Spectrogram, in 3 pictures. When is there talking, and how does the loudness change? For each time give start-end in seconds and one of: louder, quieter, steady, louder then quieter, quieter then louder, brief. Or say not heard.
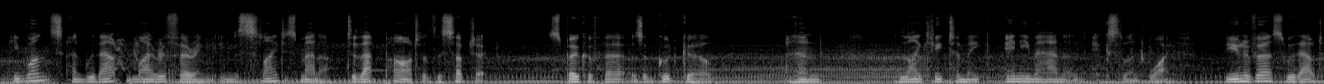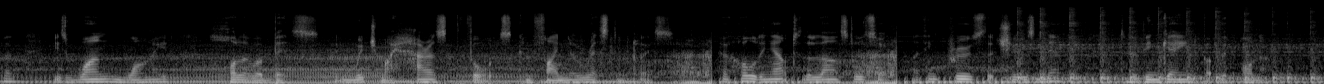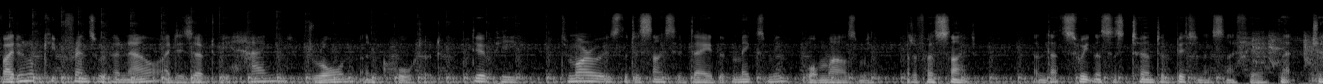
0.0-39.6 steady.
